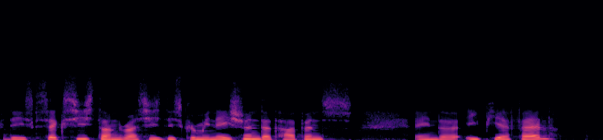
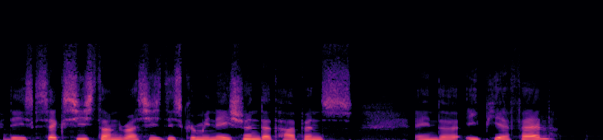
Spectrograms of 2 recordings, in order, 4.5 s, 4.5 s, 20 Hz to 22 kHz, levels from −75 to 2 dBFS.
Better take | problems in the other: second | muffled; slightly; fading above 3 kHz

